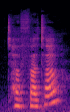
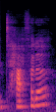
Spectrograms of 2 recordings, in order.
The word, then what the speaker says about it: Taffeta: This is Glacial Melt, Seafoam, Navy, Taffeta, or Taffeta, I think is how Americans say it, and Charlotte's Pink.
